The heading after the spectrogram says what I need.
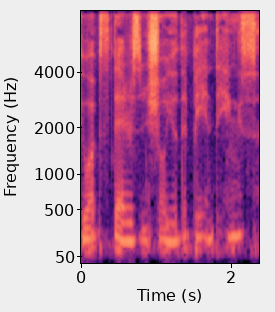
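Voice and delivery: put-on hushed Hungarian-accented seduction; old Hungarian man. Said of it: "an old Hungarian man".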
